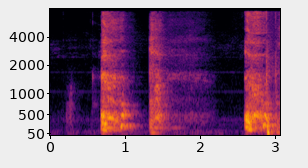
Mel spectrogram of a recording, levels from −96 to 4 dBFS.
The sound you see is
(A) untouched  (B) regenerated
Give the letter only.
A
